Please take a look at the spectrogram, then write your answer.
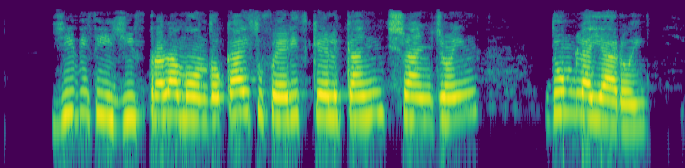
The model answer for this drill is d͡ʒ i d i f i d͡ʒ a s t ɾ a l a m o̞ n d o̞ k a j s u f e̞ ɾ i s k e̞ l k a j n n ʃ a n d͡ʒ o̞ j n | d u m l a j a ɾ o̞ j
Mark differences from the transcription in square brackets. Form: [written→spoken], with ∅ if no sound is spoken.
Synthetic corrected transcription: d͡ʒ i d i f i d͡ʒ [a→i] s t ɾ a l a m o̞ n d o̞ k a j s u f e̞ ɾ i s k e̞ l k a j n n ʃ a n d͡ʒ o̞ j n | d u m l a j a ɾ o̞ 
